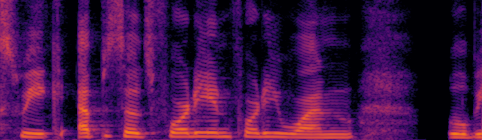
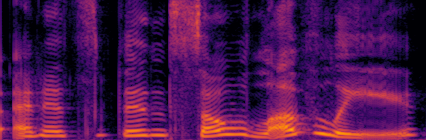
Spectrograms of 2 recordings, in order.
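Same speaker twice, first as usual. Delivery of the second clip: ordinary delivery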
